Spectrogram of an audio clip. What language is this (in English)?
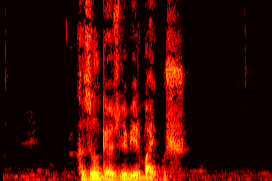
Turkish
